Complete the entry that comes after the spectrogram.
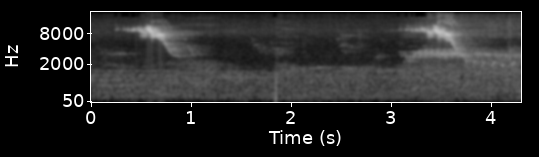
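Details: Blue-black grassquit released into nature gives two brief high buzzy sweeps, each dropping steeply from very high pitch, about three seconds apart, with a single sharp click between them over a quiet background.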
